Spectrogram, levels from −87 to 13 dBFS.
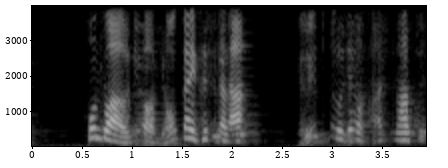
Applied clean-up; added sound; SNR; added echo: neural mask model DeepFilterNet 3.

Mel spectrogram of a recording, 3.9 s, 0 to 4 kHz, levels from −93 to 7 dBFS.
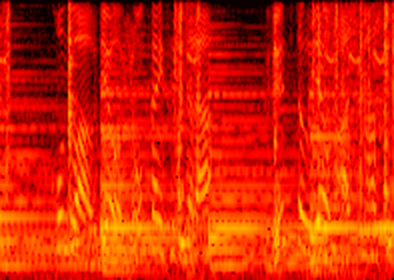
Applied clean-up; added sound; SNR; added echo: none; Camera + Clock; 8 dB; none.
